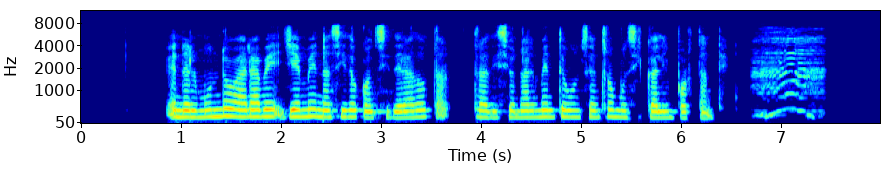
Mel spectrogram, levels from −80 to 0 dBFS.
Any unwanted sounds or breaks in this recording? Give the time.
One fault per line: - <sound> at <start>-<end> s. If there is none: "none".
- squeak at 6.7-7.5 s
